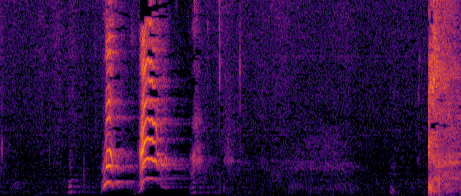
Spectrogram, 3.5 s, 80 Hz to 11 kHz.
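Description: A 17-day-old Samoyed puppy gives a few short, high yips and barks, spaced apart at close range, with one sharper, louder bark near the end over a quiet room.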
